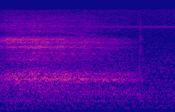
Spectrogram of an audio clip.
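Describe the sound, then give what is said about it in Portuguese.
A single long, airy breath drawn in, steady and breathy for nearly two seconds, with no talking. “Pessoal, água, cafezinho, respiraçãozinha, vamos lá?”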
